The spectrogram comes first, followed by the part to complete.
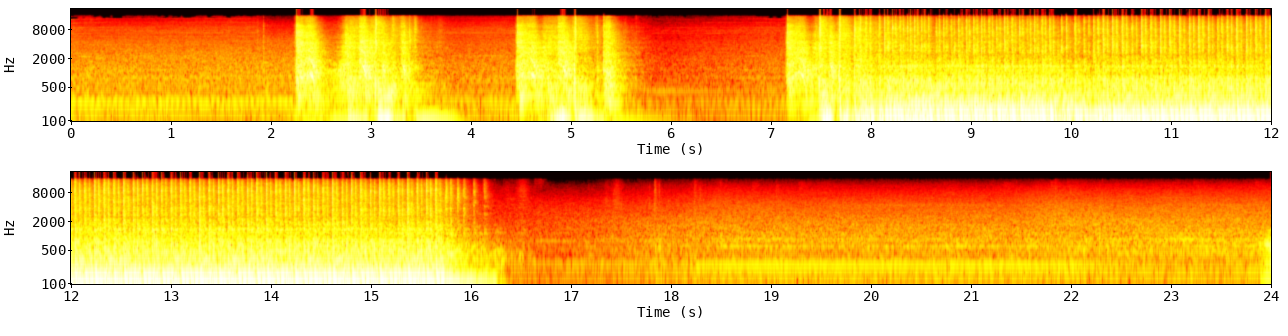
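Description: Harley-Davidson Road Glide's V-twin engine being cranked by the starter in two short tries, then catching about seven seconds in. It runs loudly for about nine seconds and is then switched off.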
